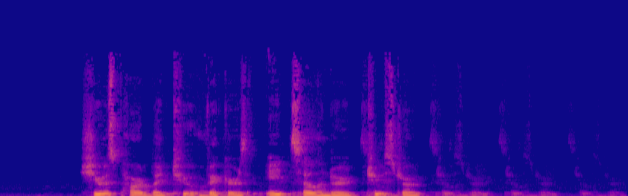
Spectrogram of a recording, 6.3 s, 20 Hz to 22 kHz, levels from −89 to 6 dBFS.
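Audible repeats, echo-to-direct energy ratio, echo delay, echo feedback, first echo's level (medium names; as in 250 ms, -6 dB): 3, -21.0 dB, 690 ms, 59%, -23.0 dB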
